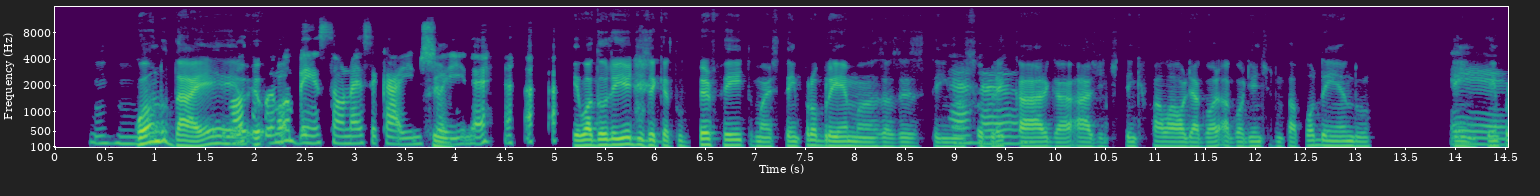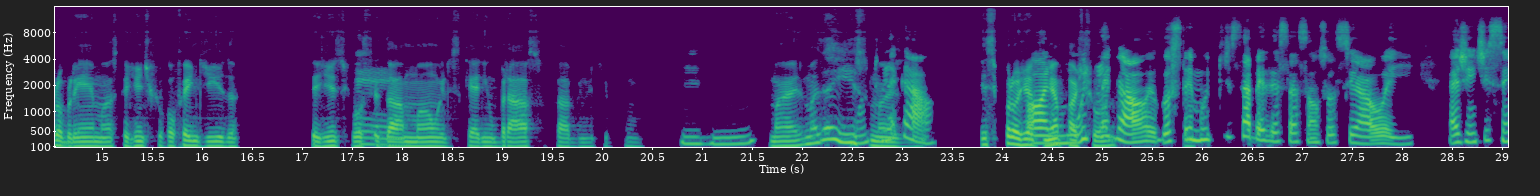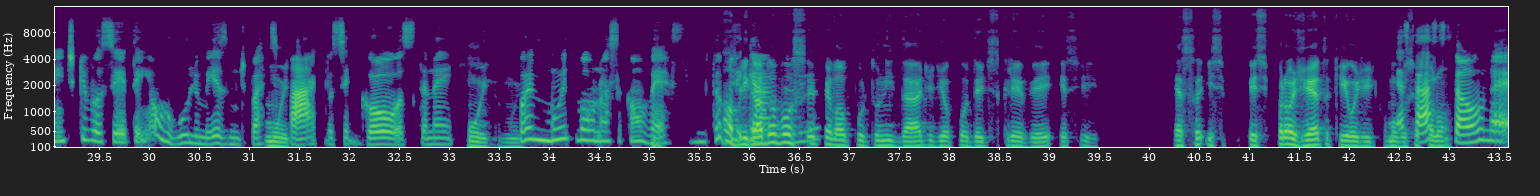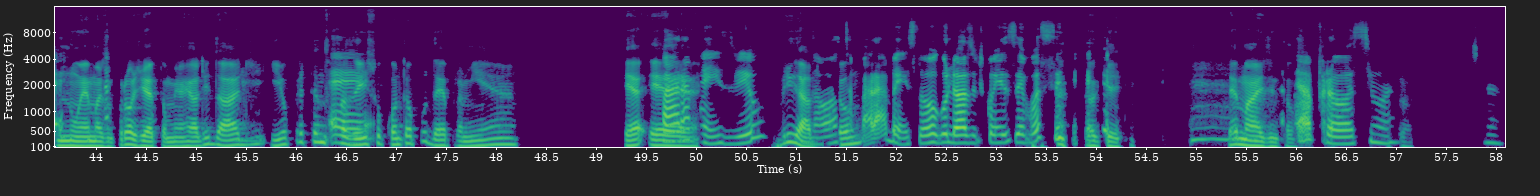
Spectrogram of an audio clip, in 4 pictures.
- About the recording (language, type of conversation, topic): Portuguese, podcast, Como você começou o projeto pelo qual é apaixonado?
- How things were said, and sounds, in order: laugh; other background noise; laugh; chuckle; laugh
